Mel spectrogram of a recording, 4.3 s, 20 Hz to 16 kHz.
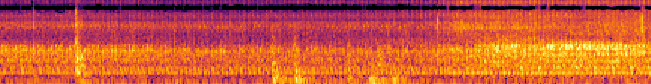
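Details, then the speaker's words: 2021 Jeep Renegade four-cylinder, about two years old, at idle: buzzy, raspy note over a steady run, almost like a two-stroke; owner suspects an exhaust leak or normal engine character. "it sounds like maybe an exhaust leak or you hear like a like a raspy kind of noise I don't know if it's just the way the engine is because it's a four-cylinder you hear that buzz that sounds almost like a like a two-stroke sometimes"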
